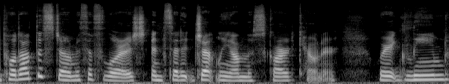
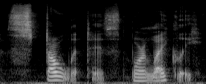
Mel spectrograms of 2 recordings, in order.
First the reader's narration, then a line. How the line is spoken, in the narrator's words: muttered Sloane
